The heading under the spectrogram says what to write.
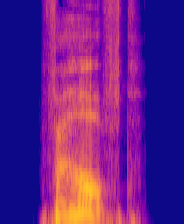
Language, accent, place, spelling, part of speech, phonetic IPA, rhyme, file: German, Germany, Berlin, verhelft, verb, [fɛɐ̯ˈhɛlft], -ɛlft, De-verhelft.ogg
- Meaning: inflection of verhelfen: 1. second-person plural present 2. plural imperative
